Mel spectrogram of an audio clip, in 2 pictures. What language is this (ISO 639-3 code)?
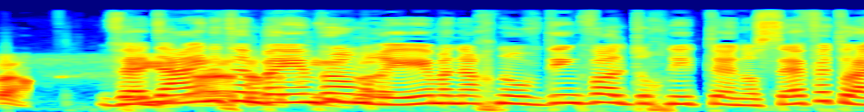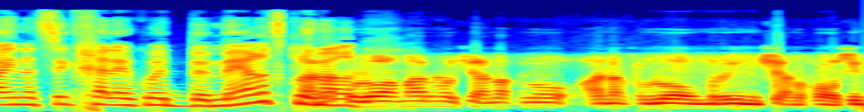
heb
